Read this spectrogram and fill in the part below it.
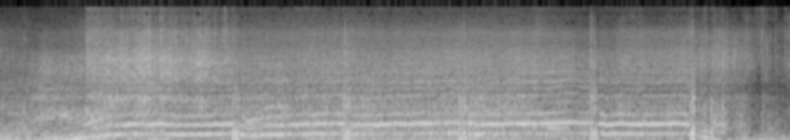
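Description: A rally car engine revs up and roars at high speed.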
